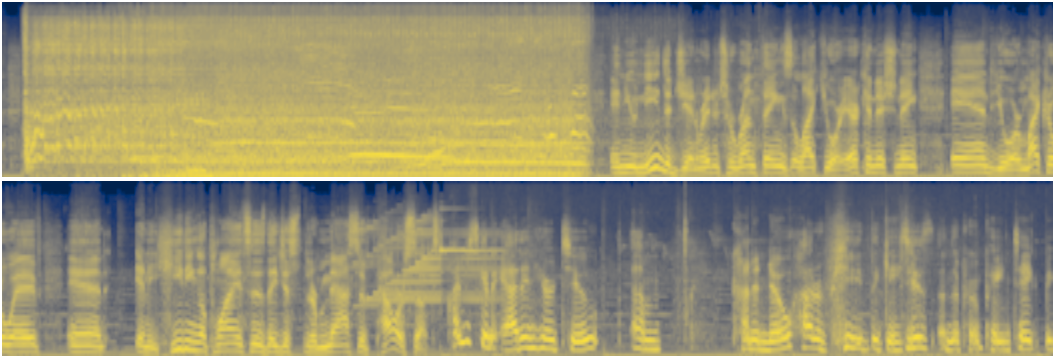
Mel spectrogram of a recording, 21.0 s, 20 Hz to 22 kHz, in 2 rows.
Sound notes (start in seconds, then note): 0.2 engine revving; 2.7 cheering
